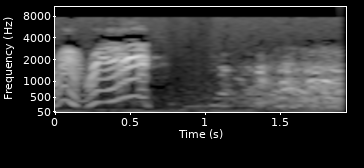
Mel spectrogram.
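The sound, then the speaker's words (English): A loud, nasal duck quack sounds for about half a second, then fades into a short lull before a stretch of rough, rustling noise. “A duck? I don't mean you, dear, but poultry is delicious.”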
